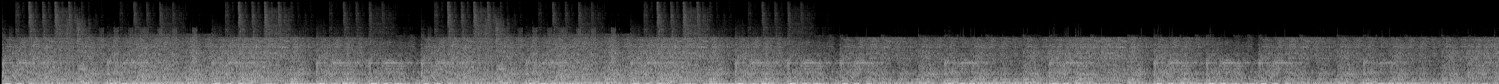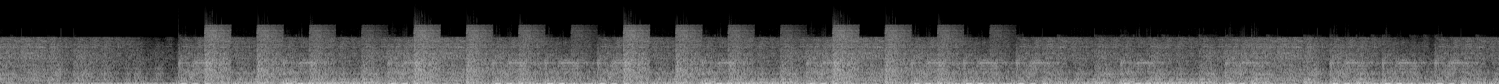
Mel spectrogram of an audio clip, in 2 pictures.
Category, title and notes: Music > Multiple instruments
Demo Track #3967 (Industraumatic)
Industrial, Games, Ambient, Sci-fi, Noise, Underground, Cyberpunk, Horror, Soundtrack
